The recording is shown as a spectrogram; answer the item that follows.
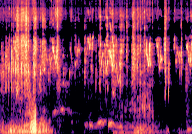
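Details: Budgerigar chirping, busy and warbling, with chattering high notes over a murmur of lower sound and a loud low knock near the start.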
